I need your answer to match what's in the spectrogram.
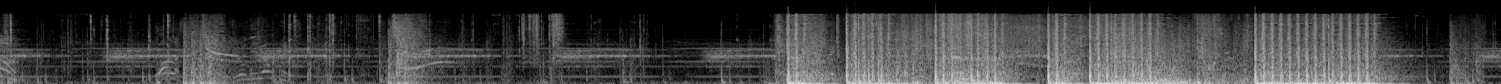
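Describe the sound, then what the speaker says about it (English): Automatic machine gun fire in the video game Black Ops 6: scattered sharp bursts and thuds at first, then long, dense, loud volleys of rapid shots with occasional pauses, and a voice calling out between them. "Machine gun!"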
